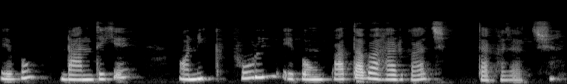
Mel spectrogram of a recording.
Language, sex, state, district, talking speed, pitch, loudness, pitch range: Bengali, female, West Bengal, Alipurduar, 95 wpm, 245 Hz, -16 LUFS, 225-280 Hz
